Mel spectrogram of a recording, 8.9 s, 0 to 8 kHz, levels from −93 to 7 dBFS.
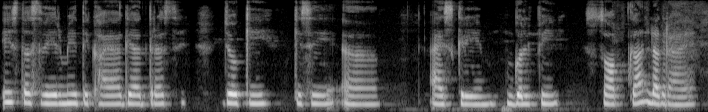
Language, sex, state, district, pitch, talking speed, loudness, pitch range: Hindi, female, Uttar Pradesh, Lucknow, 230 Hz, 115 wpm, -18 LUFS, 220-240 Hz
